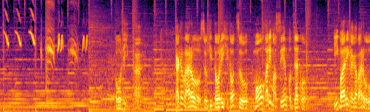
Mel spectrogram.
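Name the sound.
human imitating bird calls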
